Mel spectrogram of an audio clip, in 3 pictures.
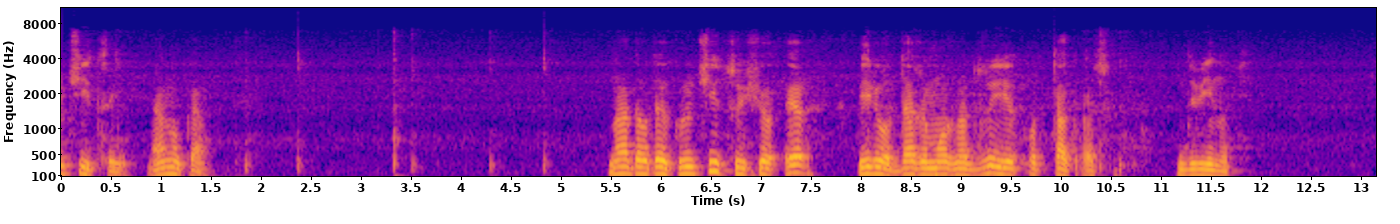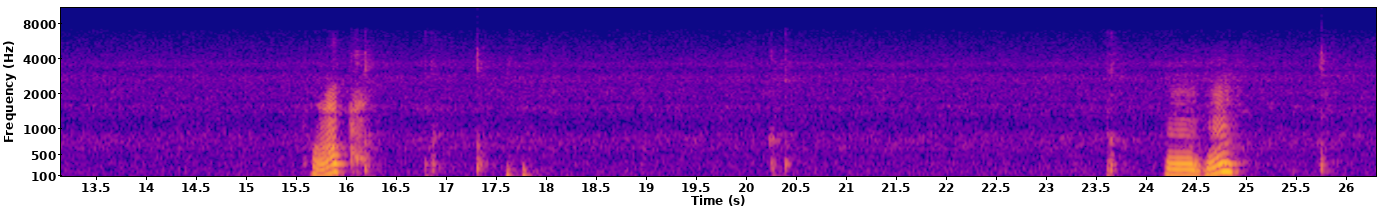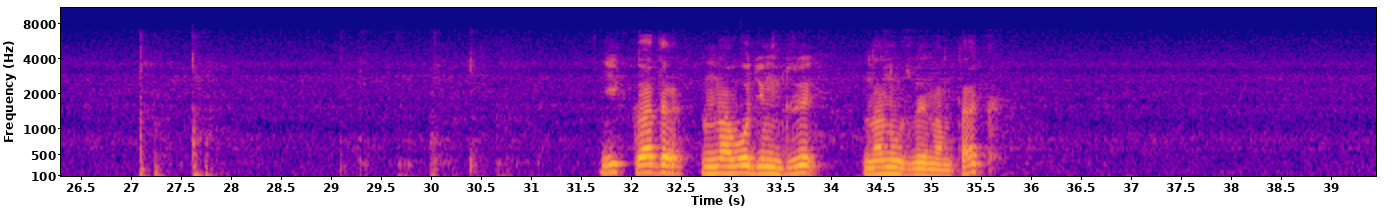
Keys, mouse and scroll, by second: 2.1 middle click, 3.6 click, 4.6 middle click, 7.0 r, 9.0 g, 10.8-16.5 middle drag, 16.5 scroll down 1, 17.1 middle click, 17.6 scroll down 1, 17.9 g, 23.9-26.0 middle drag, 27.4 a, 27.9 i, 29.3 click, 30.4 middle click, 32.3 click, 33.6 g, 35.4-39.4 drag.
